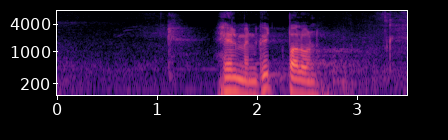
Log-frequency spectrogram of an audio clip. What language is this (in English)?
Estonian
